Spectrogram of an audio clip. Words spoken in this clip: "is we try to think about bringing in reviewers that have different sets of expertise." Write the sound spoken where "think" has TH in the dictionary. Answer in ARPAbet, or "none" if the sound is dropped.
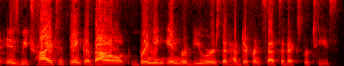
TH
